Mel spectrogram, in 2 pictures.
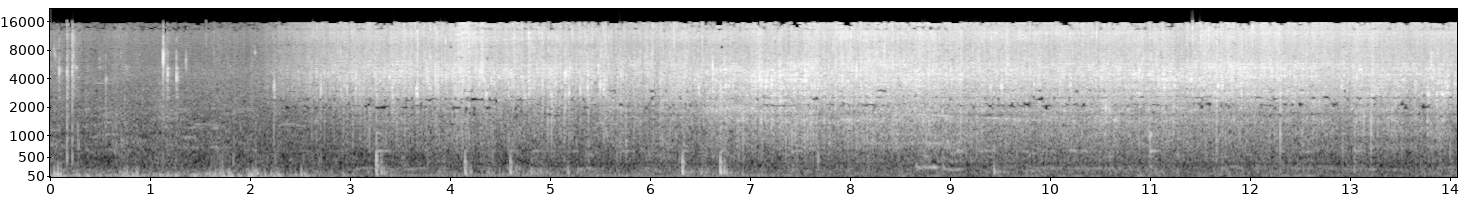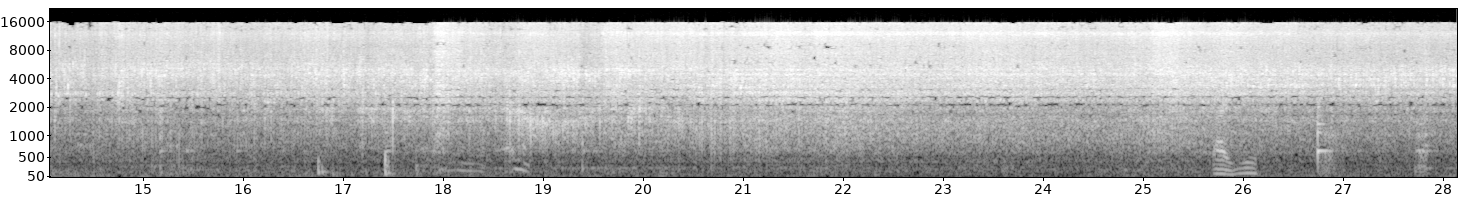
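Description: Squid vadas sizzling as they fry in hot oil in a shallow black pan over a wood fire. The sizzle grows louder about two seconds in, then holds steady.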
